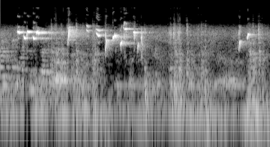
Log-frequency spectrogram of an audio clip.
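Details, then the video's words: Song of the European goldfinch for teaching juveniles to sing: tinkling twitters and quick slurred whistles in the first half, then a quieter stretch and a brief final twitter, over low hum. "Chant chardonneret pour les jeuns لتعليم صغار طائر الحسون"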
